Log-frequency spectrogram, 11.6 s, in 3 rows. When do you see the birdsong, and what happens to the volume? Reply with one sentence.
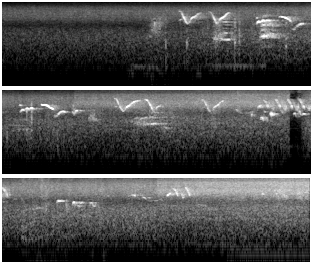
The birdsong can be heard from 1.9 to 11.5 s, getting quieter.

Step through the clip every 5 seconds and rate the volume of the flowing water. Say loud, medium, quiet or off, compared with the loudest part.
medium, loud, loud.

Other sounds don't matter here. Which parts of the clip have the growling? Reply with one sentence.
You can hear the growling from 1.6 to 3.4 s and from 8.0 to 8.7 s.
